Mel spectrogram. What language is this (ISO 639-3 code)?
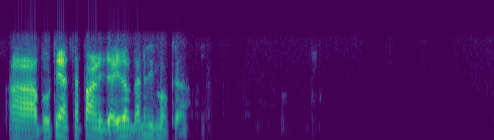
doi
